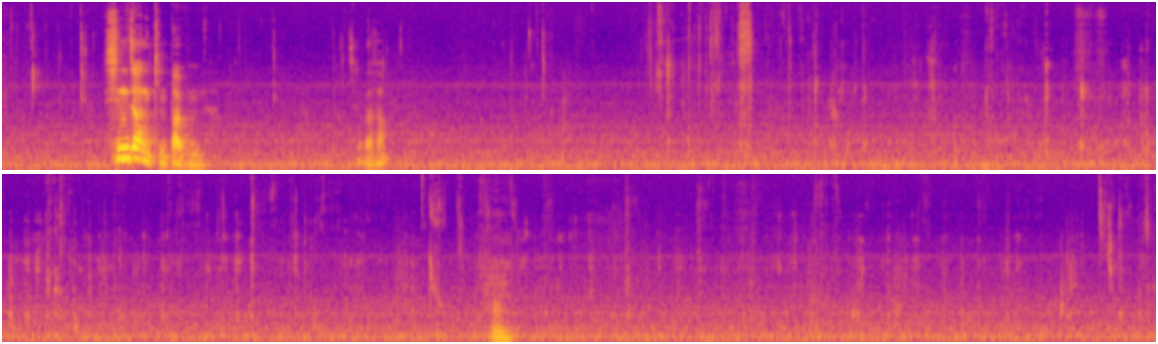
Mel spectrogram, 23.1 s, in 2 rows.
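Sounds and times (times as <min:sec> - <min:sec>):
chewing with wet clicks: 0:00.2 - 0:01.6, 0:05.0 - 0:05.7, 0:06.4 - 0:23.0
biting into food: 0:06.4 - 0:23.0.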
